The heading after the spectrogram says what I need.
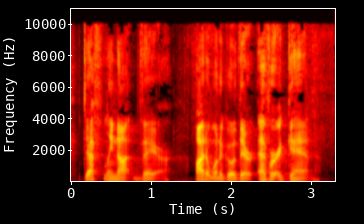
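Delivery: ordinary delivery, nothing marked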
